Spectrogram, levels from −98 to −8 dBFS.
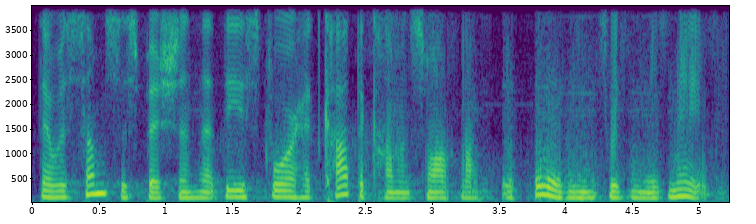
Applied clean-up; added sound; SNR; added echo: neural separator model SepFormer DNS4.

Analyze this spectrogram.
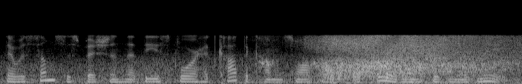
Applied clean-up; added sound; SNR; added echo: none; Motor vehicle (road); -1 dB; none.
